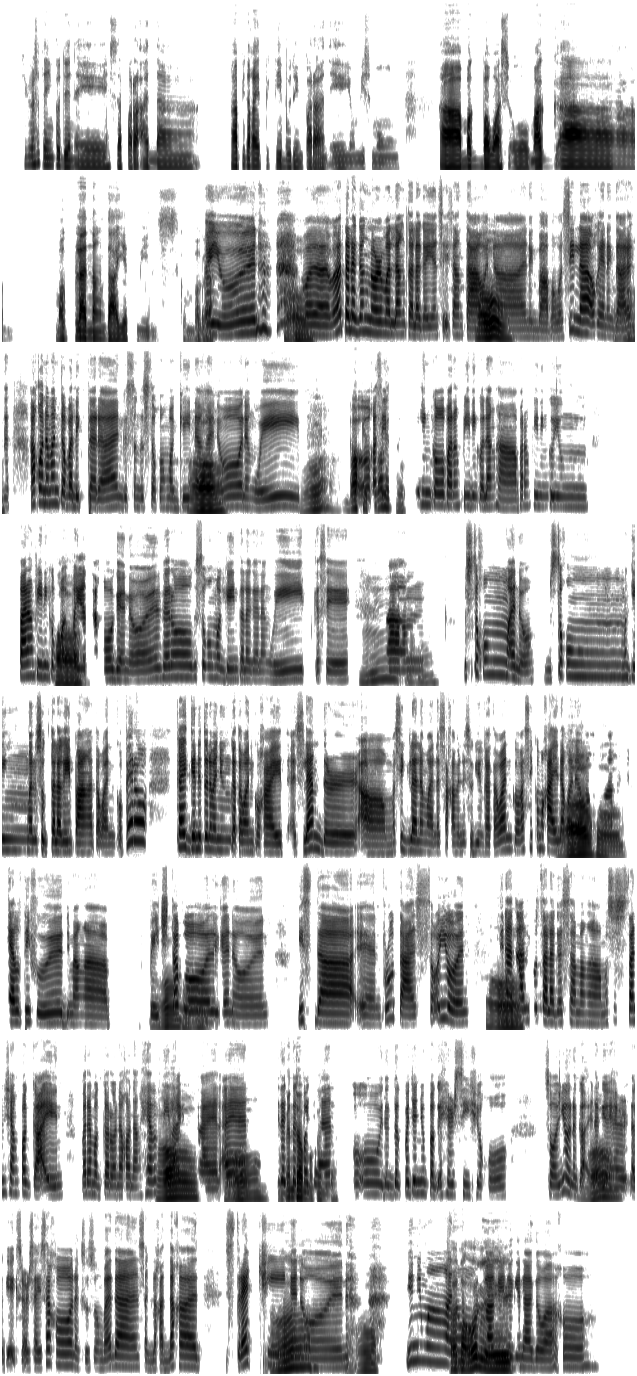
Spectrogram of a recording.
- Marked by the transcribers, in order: chuckle; tapping; other background noise; chuckle
- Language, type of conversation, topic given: Filipino, unstructured, Ano ang pinakaepektibong paraan para simulan ang mas malusog na pamumuhay?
